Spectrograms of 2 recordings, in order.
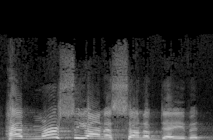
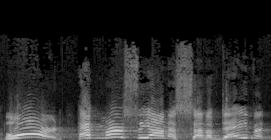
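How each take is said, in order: First: High-pitched plea, falling toward the end; crying out. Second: Crying out harder. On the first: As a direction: call from the roadside for mercy. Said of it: "cried out". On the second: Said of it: "they cried out the more". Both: A narrator's reading.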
